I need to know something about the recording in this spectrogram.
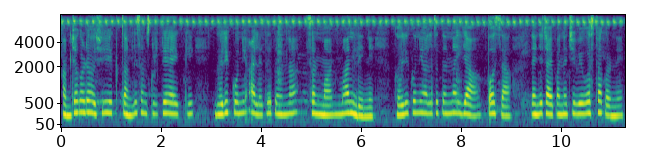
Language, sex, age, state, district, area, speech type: Marathi, female, 18-30, Maharashtra, Wardha, rural, spontaneous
